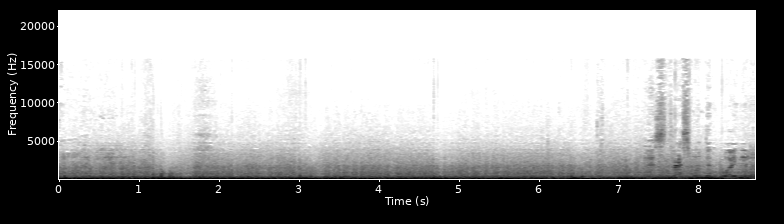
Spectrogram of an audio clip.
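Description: Steady road and engine noise inside a moving car's cabin at freeway speed, a continuous low rumble with no change in pace.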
